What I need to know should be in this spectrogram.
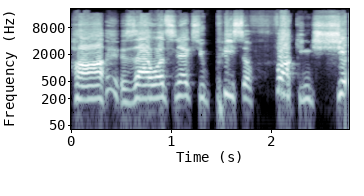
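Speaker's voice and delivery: hammed-up angry interrogation, building in pitch; mock outrage. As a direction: rant at them in exaggerated fury.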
